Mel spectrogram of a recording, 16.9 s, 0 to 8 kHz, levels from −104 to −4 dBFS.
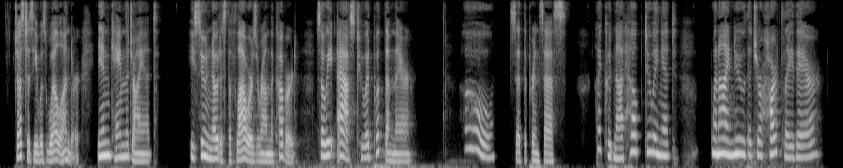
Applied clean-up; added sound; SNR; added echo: neural mask model Resemble Enhance denoiser.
